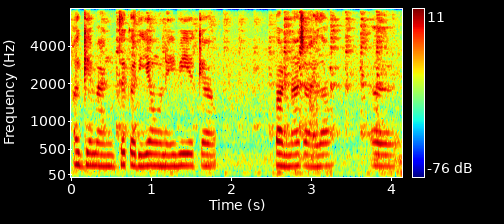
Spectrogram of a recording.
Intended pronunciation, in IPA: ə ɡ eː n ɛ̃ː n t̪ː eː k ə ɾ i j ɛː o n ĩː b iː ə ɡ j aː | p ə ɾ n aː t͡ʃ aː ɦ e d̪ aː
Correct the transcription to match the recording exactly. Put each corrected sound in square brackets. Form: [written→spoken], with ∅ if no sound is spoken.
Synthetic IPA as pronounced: ə ɡ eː [n→m] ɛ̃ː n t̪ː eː k ə ɾ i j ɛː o n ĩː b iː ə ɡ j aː | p ə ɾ n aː t͡ʃ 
